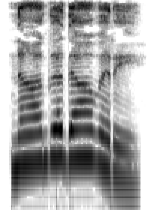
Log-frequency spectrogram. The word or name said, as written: ನಾಗದಾವರೆ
